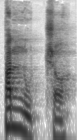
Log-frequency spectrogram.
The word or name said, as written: Pannuccio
